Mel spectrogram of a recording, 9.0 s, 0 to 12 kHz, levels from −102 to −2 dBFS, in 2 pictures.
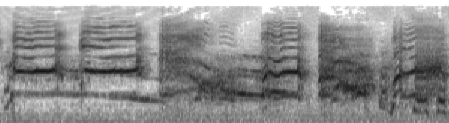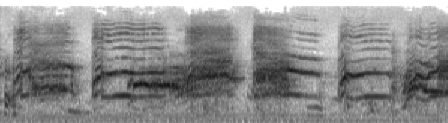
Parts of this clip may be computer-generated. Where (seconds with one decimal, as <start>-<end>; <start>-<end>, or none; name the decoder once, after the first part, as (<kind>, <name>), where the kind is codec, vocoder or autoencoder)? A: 0.0-1.5 (vocoder, BigVGAN v2)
